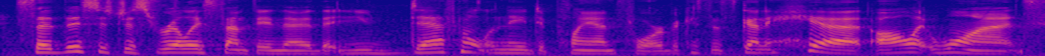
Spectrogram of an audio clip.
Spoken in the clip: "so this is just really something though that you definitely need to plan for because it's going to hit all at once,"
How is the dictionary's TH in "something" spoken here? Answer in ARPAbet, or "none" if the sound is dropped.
TH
